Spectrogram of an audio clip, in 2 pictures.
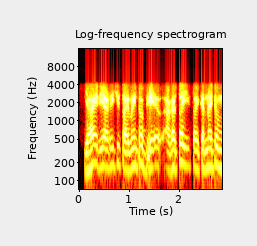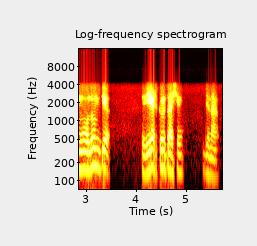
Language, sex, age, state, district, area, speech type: Kashmiri, male, 18-30, Jammu and Kashmir, Shopian, rural, conversation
